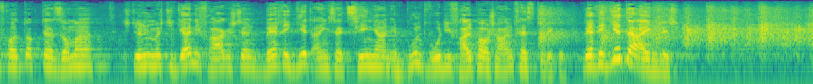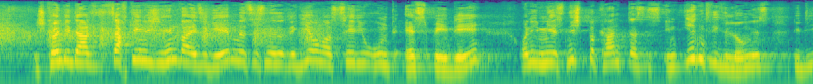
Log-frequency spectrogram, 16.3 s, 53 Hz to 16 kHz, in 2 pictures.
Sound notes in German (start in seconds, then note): 6.8 Beifall BÜNDNIS 90/DIE GRÜNEN und vereinzelt CDU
